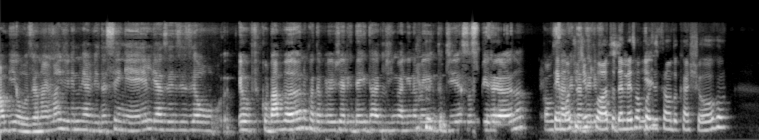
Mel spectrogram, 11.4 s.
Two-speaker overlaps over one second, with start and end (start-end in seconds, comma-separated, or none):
8.3-9.9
